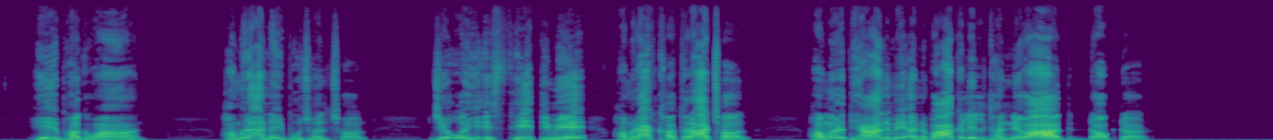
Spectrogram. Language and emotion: Maithili, surprised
